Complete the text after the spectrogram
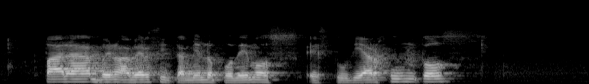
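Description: A man speaks calmly and close through a clip-on microphone.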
